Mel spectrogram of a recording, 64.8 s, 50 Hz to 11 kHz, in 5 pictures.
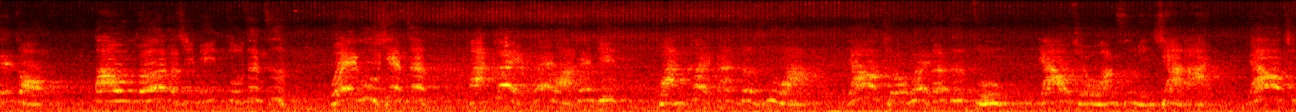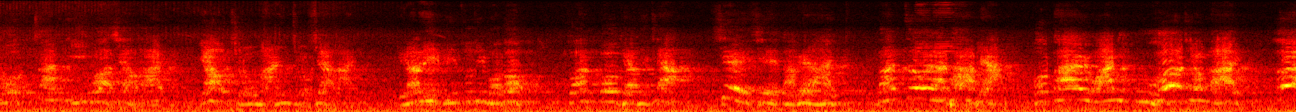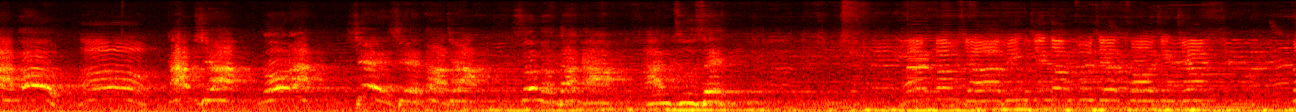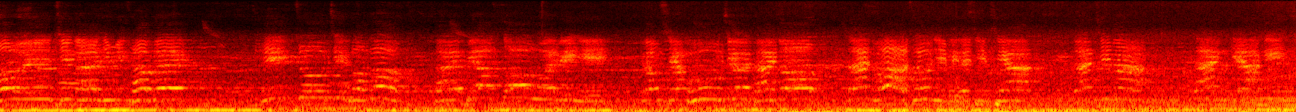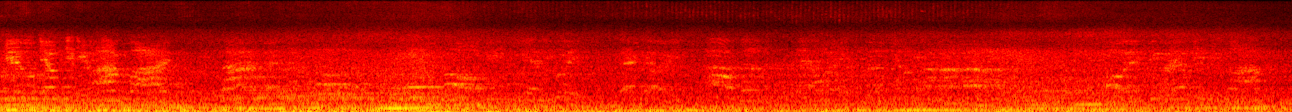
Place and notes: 100台灣台北市中正區幸福里 - Protest Speech
Opposite side of the road, Opposition leaders, Speech shows that the Government is chaos, Binaural recordings, Sony PCM D50 + Soundman OKM II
